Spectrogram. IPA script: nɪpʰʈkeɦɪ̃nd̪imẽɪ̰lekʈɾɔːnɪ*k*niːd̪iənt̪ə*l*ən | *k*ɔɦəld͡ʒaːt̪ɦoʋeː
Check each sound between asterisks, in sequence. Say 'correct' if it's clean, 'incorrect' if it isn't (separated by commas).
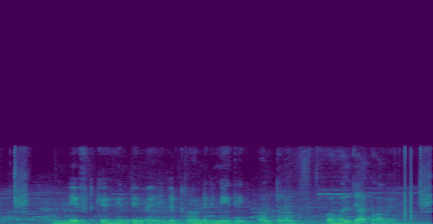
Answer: correct, incorrect, correct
